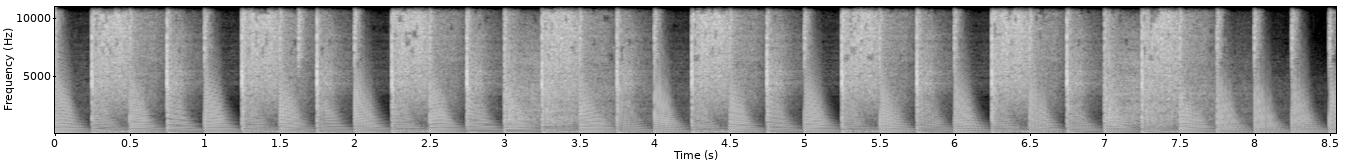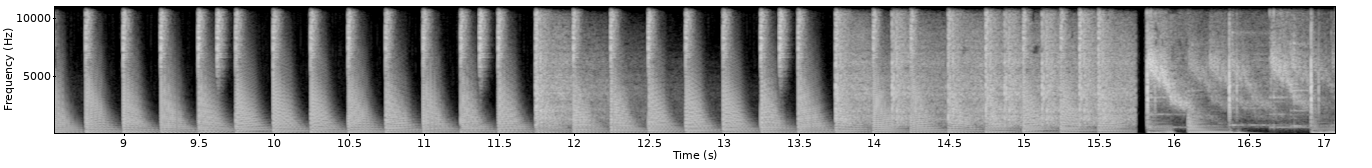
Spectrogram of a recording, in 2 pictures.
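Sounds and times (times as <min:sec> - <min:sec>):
electronic dance music: 0:00.0 - 0:08.0, 0:11.8 - 0:17.0.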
